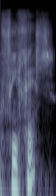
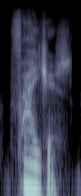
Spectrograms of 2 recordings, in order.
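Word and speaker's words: Figes: autor durante un tiempo yo llamé Orlando fijes que es como se escribe pero resulta que se dice Orlando falles es un británico que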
